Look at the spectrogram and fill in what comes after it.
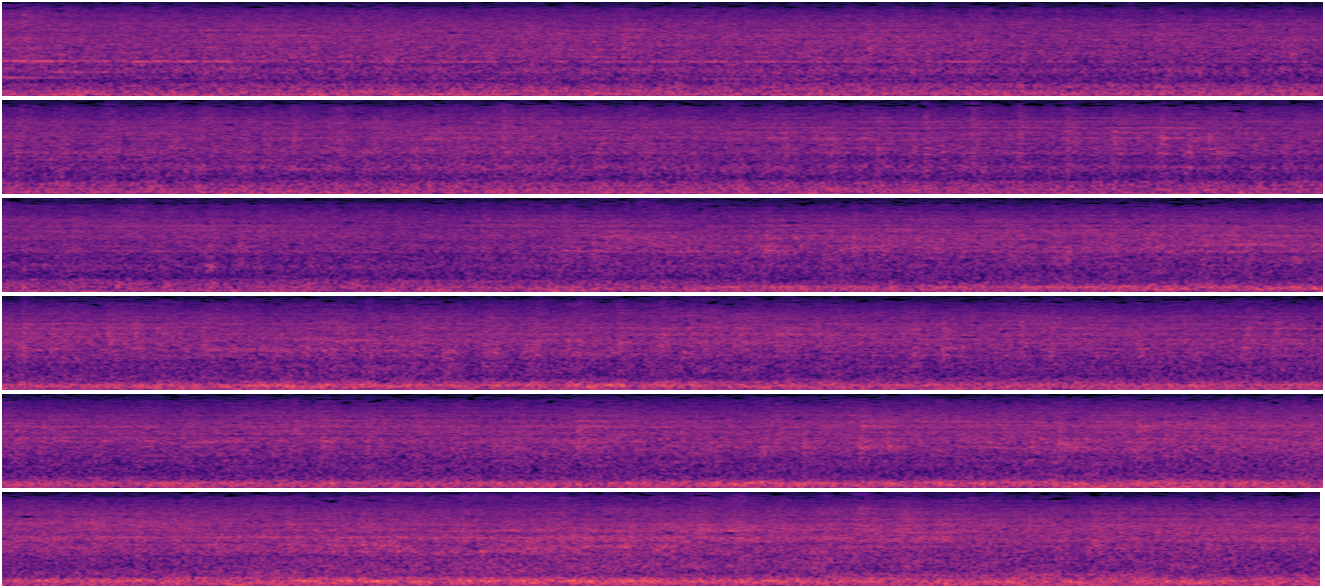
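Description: Freight train cars, tank cars then boxcars, rolling past on the track: a steady noise of steel wheels on rail that grows somewhat louder in the second half.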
